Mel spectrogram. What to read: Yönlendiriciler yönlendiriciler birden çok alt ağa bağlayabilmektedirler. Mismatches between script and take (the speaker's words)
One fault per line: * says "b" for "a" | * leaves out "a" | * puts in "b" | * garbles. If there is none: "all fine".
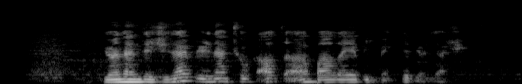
* leaves out "yönlendiriciler"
